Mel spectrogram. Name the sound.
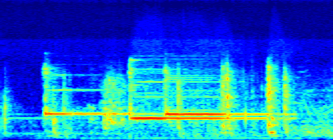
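doorbell ringing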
